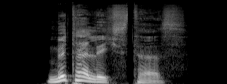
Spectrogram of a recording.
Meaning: strong/mixed nominative/accusative neuter singular superlative degree of mütterlich
- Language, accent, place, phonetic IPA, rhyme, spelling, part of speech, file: German, Germany, Berlin, [ˈmʏtɐlɪçstəs], -ʏtɐlɪçstəs, mütterlichstes, adjective, De-mütterlichstes.ogg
